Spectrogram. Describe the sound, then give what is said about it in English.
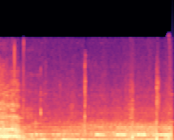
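A digger drives past at Fawley power station with a low, steady engine rumble and a few faint clicks over the top. “Oh, there's a digger going past us in the Fawley power station. It's like a Tonka truck.”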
